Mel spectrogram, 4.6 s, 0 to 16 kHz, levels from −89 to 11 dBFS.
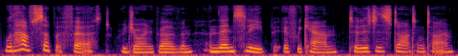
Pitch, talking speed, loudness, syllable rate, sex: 205 Hz, 220 wpm, -19 LUFS, 5.5 syllables/s, female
